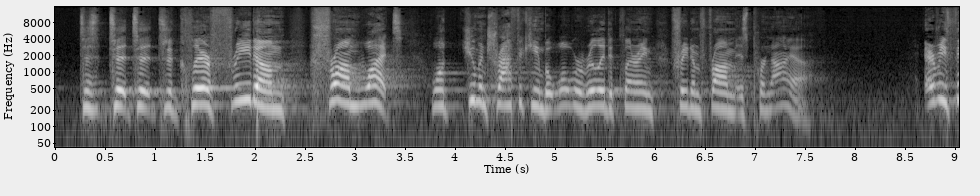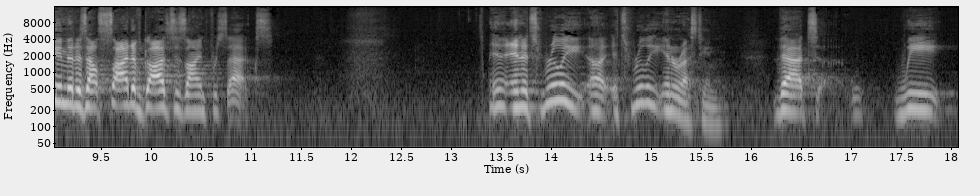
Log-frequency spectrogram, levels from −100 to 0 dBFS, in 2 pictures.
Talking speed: 125 wpm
